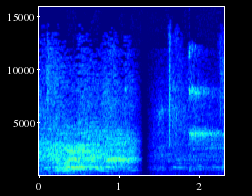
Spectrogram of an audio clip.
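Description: Basketball game sound in a gym: crowd noise after a made basket cuts off abruptly at an edit a little over a second in. Quieter court sound follows, with a basketball bouncing.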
